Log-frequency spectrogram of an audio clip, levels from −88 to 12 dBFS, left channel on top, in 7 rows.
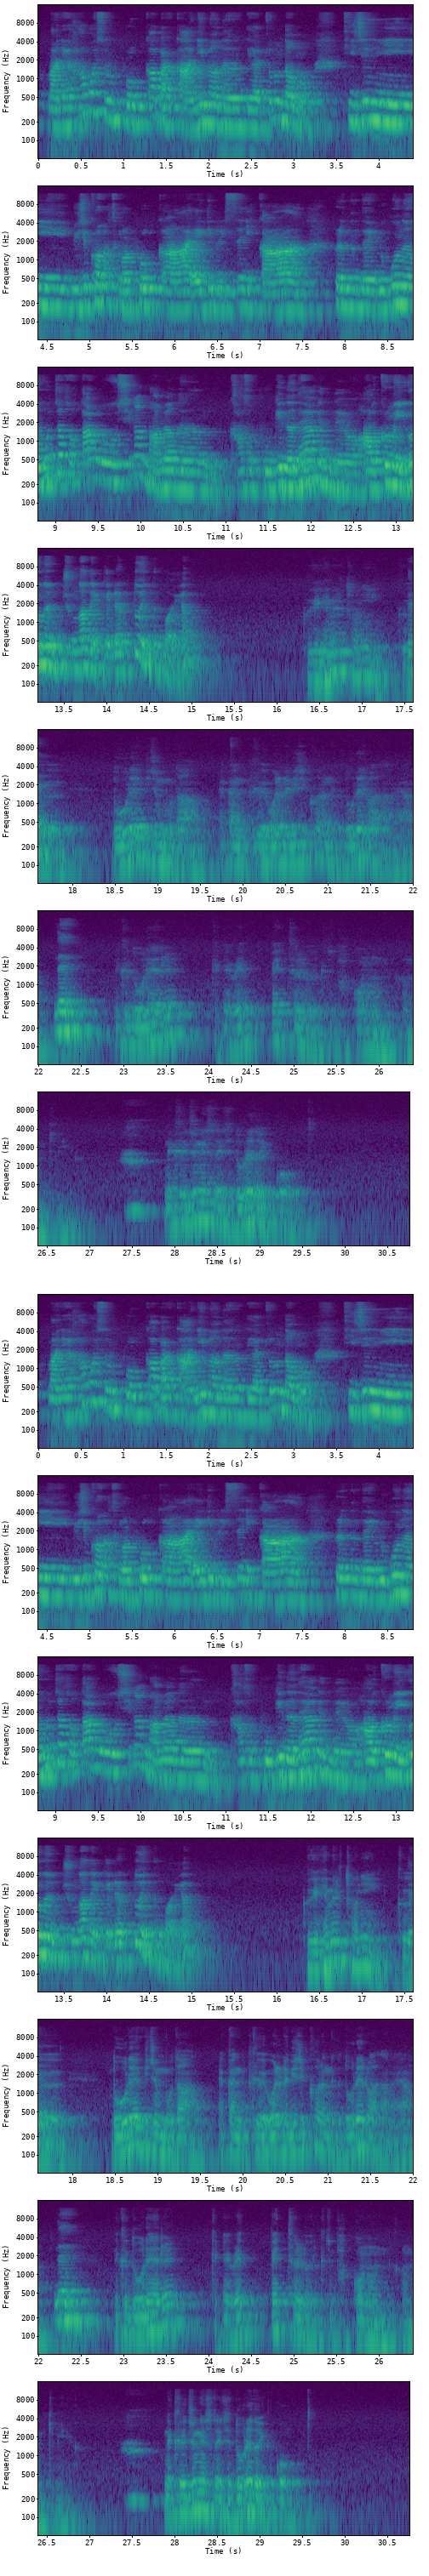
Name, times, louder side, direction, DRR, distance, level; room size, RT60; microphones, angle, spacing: voice 1, 0.1-15.0 17.5-17.7 22.2-22.5 27.4-27.6, equal, 15° left, 0 dB, 0.5 m, -24 dB
voice 2, 16.3-17.9 18.5-22.1 22.9-23.6 24.2-24.4 24.7-26.8 27.9-29.6, right 3 dB, 75° right, 5 dB, 0.4 m, -30 dB
2.6 x 2.5 x 2.8 m, 0.76 s
head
